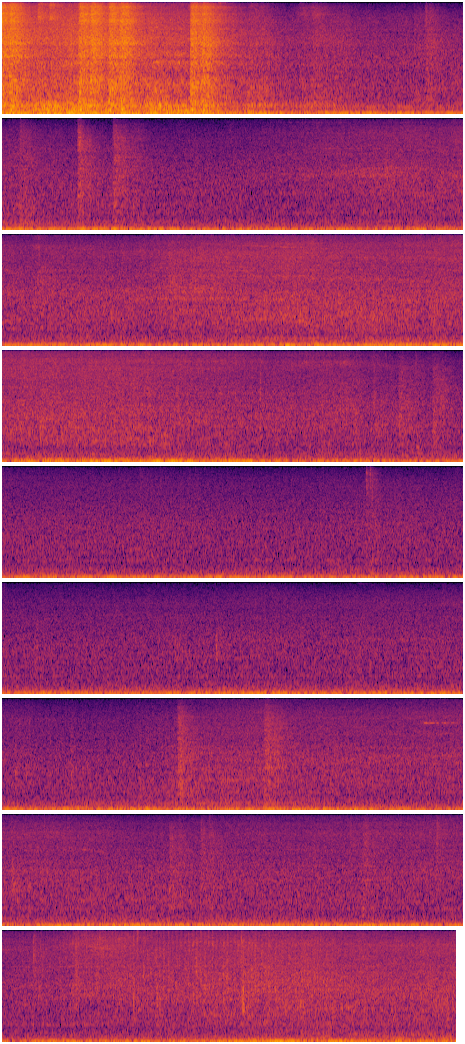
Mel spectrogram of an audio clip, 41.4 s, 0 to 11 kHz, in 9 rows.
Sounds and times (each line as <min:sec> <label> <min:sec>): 0:00.0 Traffic noise 0:41.4
0:00.0 trains passing under metal bridge 0:41.4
